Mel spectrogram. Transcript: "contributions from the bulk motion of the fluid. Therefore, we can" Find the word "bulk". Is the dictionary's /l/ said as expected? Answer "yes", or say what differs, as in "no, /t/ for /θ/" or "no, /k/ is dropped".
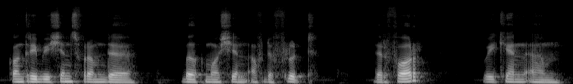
yes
